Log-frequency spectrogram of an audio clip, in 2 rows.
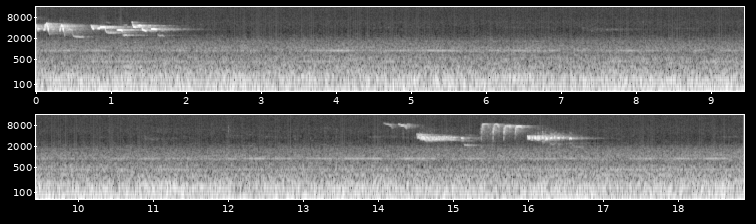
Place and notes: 21:16 Lingen, Emsland - forest ambience near nuclear facilities
Niedersachsen, Deutschland, 26 April 2022, 21:16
